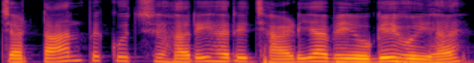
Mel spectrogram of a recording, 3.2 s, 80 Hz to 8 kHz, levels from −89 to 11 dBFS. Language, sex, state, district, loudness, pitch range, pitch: Hindi, male, Jharkhand, Ranchi, -15 LUFS, 150-175 Hz, 165 Hz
